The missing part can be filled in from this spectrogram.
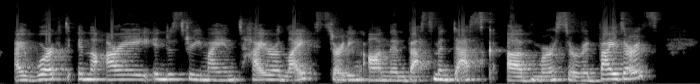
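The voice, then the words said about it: Slight Zimbabwean South African accent. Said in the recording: “If you hear a little bit of an accent, it's because I'm originally from Zimbabwe and I went to school in Cape Town, South Africa.”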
